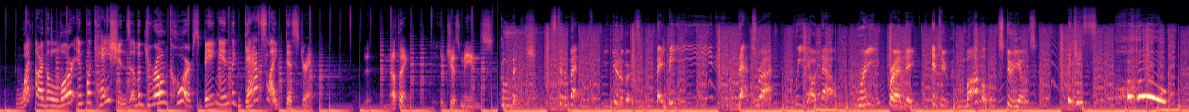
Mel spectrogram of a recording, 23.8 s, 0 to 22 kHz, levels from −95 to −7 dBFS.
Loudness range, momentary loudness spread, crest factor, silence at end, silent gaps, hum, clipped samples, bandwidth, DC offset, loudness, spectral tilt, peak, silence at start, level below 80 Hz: 8 LU; 14 LU; 20 dB; 0 s; none; none; under 0.1%; 15.5 kHz; under 0.1%; -22 LUFS; -4.5 dB/octave; -2 dBFS; 0 s; -30 dBFS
